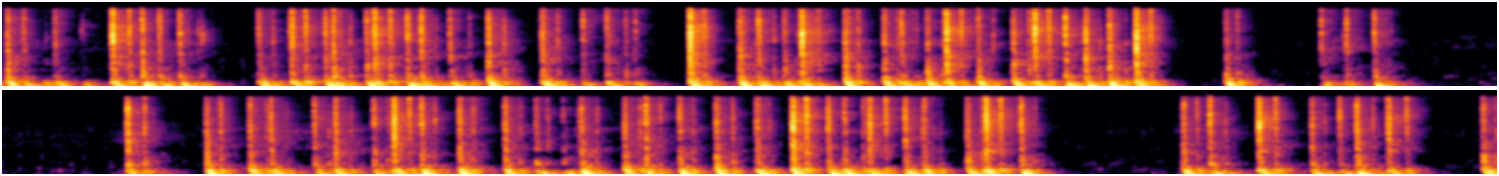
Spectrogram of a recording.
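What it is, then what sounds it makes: Laptop keyboard with plastic keys. Both hands type fast with the fingertips on a grey laptop's black plastic keys, producing dense bursts of short clicky taps with a soft low thud under bright clicks. The typing stops briefly a few times, with quiet gaps near the middle and toward the end.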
